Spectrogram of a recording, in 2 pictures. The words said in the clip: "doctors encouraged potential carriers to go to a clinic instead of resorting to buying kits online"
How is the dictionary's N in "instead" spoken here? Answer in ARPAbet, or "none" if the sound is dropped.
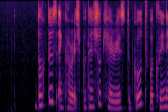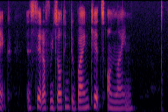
N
